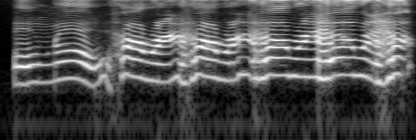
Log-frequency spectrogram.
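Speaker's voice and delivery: very high, loud and frantic; hammed-up panicked plea, very high and loud; panicked cry. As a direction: shriek it, desperate for speed. Reads a panicked character line.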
